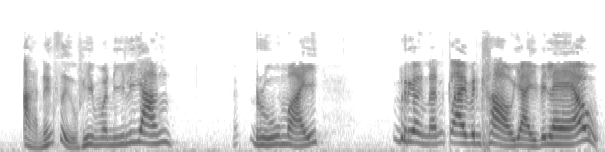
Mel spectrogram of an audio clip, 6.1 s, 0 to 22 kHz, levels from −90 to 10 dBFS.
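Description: Throughout, the speech sounds dull and smeared, with nothing above 9 kHz and a warbling, fizzy texture on sibilants. This is AAC compression, likely AAC-LC at a rate fitting 32 kbps, coarsely quantising the spectrum and dropping the top band.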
